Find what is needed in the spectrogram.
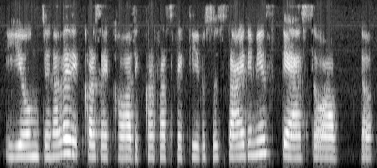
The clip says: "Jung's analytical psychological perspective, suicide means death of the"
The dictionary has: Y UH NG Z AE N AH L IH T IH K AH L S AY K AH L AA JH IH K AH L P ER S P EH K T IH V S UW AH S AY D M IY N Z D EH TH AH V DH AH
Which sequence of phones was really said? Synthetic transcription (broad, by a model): Y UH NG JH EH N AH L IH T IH K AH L S AY K AH L AA JH IH K AH L P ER S P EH K T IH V S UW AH S AY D M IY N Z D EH S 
